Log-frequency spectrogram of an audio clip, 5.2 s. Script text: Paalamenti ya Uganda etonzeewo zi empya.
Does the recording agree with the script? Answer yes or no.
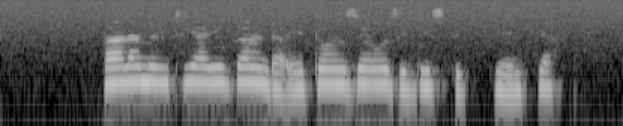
no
